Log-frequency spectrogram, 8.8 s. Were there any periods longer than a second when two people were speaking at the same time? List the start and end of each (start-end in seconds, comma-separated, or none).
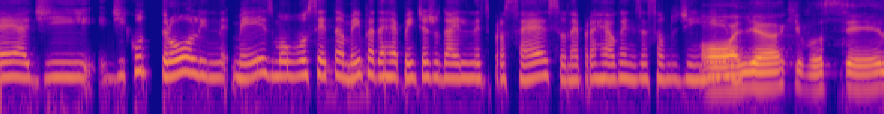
none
